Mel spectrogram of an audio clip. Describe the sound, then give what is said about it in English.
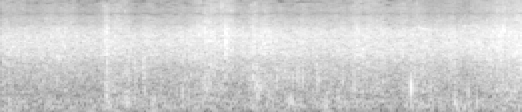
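The leaves of a trembling aspen tree in a swamp habitat rustle in a steady, dense hiss that holds at an even level throughout, with faint crackles and soft taps scattered through it and no voices; it is not very windy. “Not actually very windy, it's just a loud tree.”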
